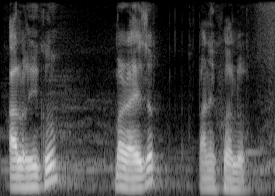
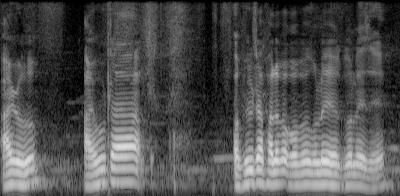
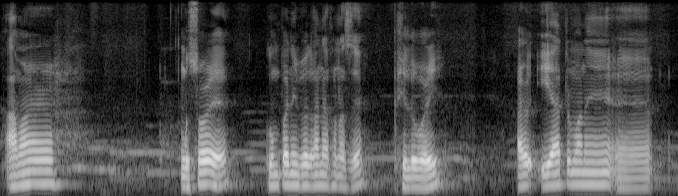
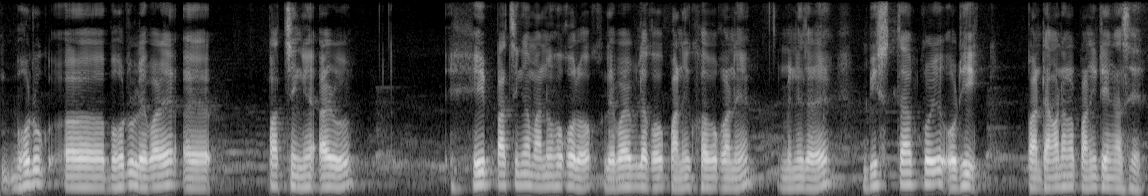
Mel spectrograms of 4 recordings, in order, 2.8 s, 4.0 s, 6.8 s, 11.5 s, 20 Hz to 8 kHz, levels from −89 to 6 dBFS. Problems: constant background noise, background conversations at intervals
